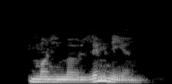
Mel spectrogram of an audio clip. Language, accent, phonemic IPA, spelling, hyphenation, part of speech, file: English, Southern England, /ˌmɒ.nɪ.mə(ʊ)ˈlɪm.nɪ.ən/, monimolimnion, mo‧ni‧mo‧limn‧i‧on, noun, LL-Q1860 (eng)-monimolimnion.wav
- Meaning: The lower, dense stratum of a meromictic lake (one with permanently stratified layers) that does not mix with the waters above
